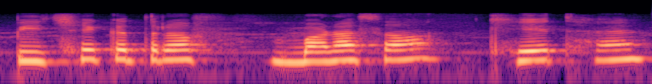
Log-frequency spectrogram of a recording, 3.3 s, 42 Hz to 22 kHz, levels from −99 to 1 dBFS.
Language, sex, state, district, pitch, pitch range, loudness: Hindi, female, Bihar, Patna, 260 Hz, 245-270 Hz, -16 LUFS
